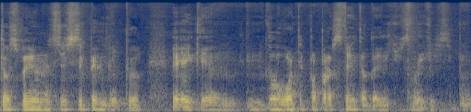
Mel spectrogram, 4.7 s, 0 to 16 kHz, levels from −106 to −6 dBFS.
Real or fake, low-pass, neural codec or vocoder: fake; 14.4 kHz; codec, 44.1 kHz, 3.4 kbps, Pupu-Codec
